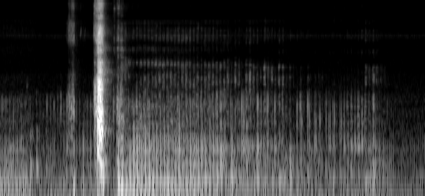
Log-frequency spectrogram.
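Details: Sick but relaxed, pet cat Coco lets out a sharp sneeze, followed by a soft, low rhythmic purr that fades gradually toward the end.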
